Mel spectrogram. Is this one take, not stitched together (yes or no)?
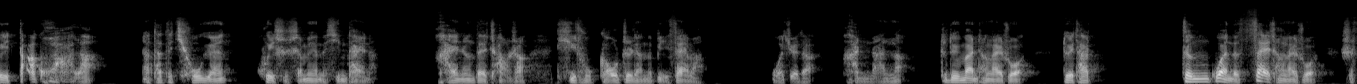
yes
